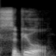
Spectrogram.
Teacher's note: the B was dropped entirely in speech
